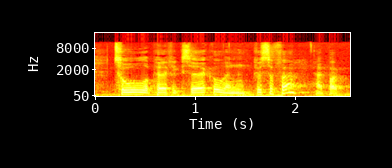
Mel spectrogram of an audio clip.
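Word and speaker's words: Puscifer: his work with tul a perfect circle and pfer hope I pronounced that correctly yes you did um but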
